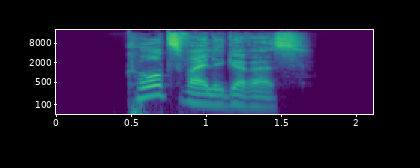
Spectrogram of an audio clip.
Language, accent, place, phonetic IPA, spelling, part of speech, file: German, Germany, Berlin, [ˈkʊʁt͡svaɪ̯lɪɡəʁəs], kurzweiligeres, adjective, De-kurzweiligeres.ogg
- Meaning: strong/mixed nominative/accusative neuter singular comparative degree of kurzweilig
